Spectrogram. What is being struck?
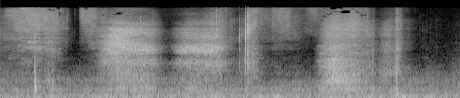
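Cloth-covered hardcover book cover.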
